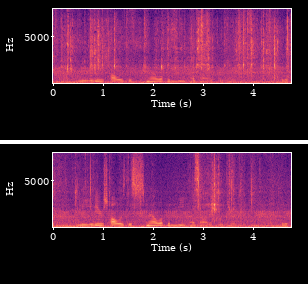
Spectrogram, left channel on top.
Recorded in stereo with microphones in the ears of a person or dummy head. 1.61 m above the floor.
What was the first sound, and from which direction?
A man speaking, 40° right (ahead or behind).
